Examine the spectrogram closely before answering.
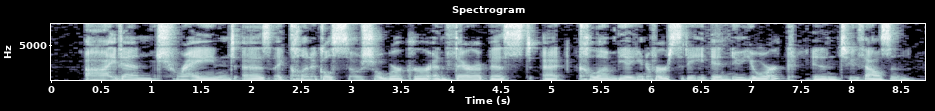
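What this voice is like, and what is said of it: American accent. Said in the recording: “I grew up in the US, however, which explains my accent”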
